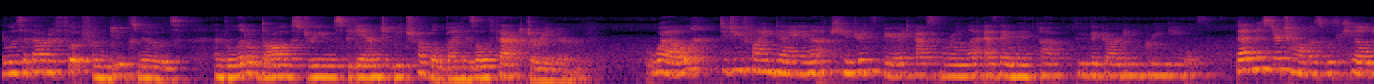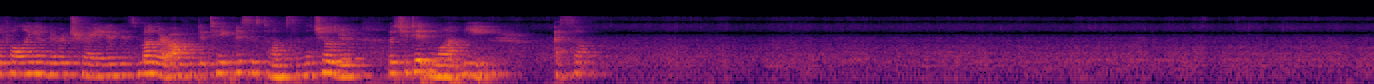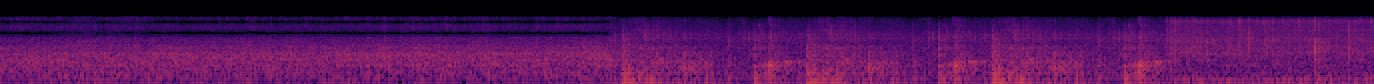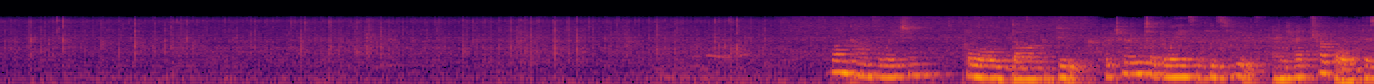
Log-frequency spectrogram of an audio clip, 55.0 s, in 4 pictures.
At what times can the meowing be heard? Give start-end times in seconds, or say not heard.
18.6-19.1, 47.6-49.1.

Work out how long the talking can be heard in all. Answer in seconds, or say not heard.
25 s.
